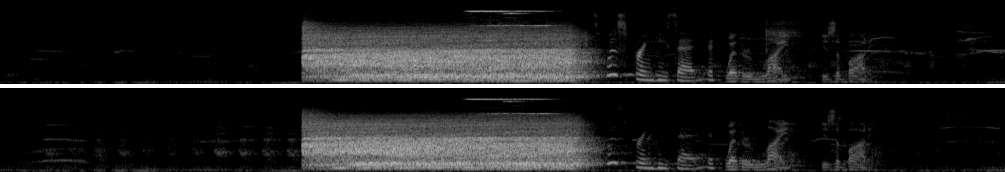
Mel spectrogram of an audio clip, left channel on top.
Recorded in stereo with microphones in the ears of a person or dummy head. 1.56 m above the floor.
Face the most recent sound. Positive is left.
turn(degrees=10)  # may be behind; listen again after turning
